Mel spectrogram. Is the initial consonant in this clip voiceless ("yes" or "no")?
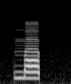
no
